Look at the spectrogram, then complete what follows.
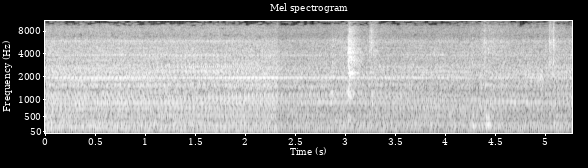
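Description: Steady hum of a ship's machinery, a low drone with a constant thin whine above it, with a light click about three seconds in.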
